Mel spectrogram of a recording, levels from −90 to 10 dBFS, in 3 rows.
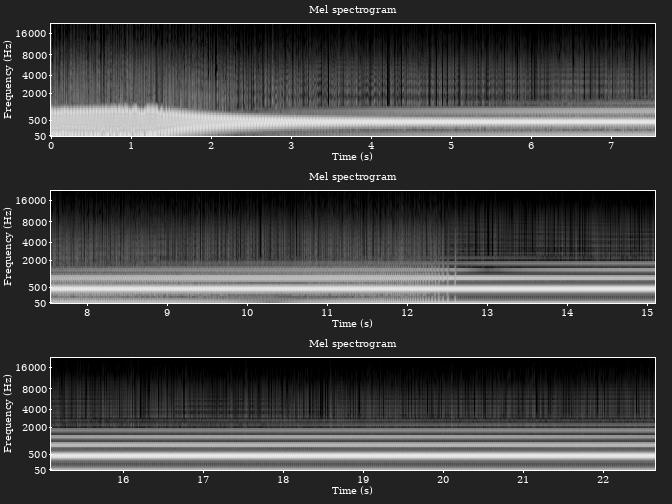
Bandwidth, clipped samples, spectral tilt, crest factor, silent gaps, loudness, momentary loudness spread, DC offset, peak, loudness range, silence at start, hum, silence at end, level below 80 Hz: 2.3 kHz; 6%; -10.5 dB/octave; 4 dB; none; -4 LUFS; 1 LU; 4%; 0 dBFS; 1 LU; 0 s; none; 0 s; -22 dBFS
